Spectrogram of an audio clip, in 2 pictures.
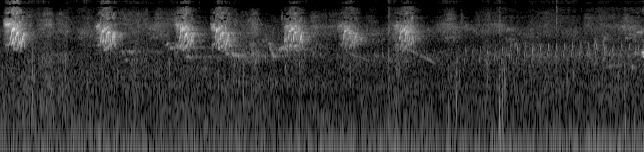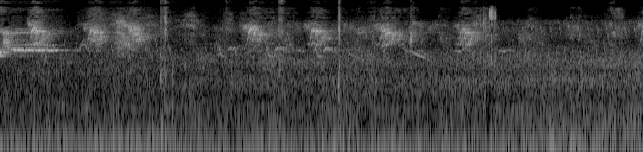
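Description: Songbirds chirping outdoors: a steady run of short, high chirps about two a second, with a fast buzzy trill about six seconds in, over a steady low rumble.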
